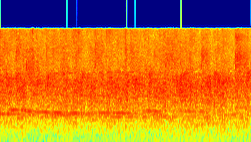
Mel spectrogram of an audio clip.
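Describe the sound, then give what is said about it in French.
Steady, loud applause from a church audience during a worship service, a dense, continuous clapping that holds evenly throughout. “Et nous acclamons très fort le Seigneur notre Dieu.”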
